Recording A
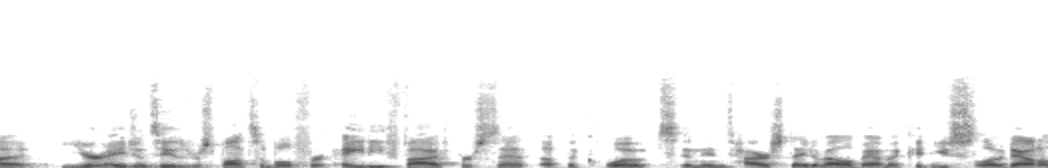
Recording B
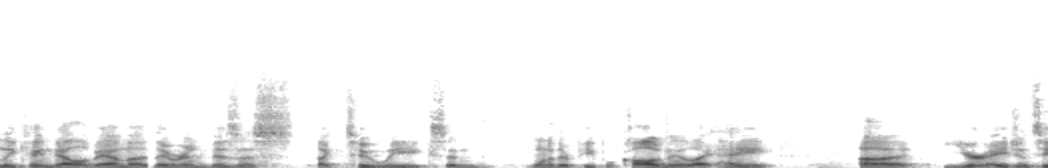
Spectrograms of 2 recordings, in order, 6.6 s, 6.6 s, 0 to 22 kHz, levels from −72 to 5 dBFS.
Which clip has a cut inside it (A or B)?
B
